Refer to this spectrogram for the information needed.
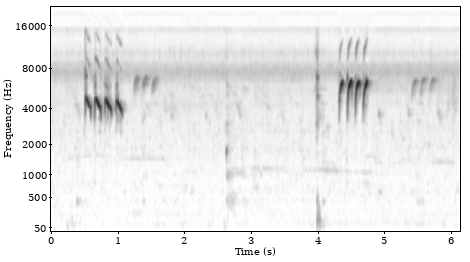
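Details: Cinereous tit (glatik batu) repeating varied 'wucit' phrases: a fast series of four bright downslurred notes, softer echoing notes, a low thump, then another series of four ringing notes and a quieter trio.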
